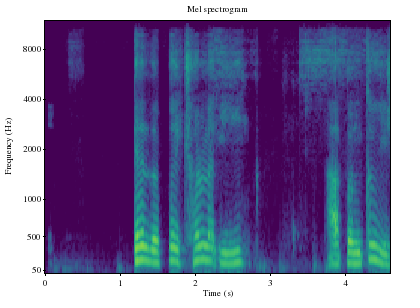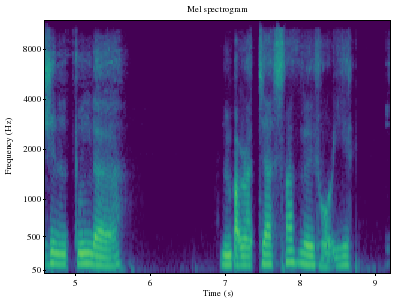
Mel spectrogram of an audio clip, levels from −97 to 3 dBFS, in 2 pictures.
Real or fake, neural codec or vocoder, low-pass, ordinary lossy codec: fake; codec, 24 kHz, 0.9 kbps, WavTokenizer, medium music audio release; 10.8 kHz; Opus, 32 kbps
